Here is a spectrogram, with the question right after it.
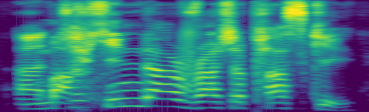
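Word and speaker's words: Mahinda Rajapaksa: Mahinda Rajapakse.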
